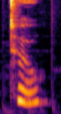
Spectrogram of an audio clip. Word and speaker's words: two: But a silent W pops up a little more frequently than you realize in words like to, sword, and answer. You don't hear it at all.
